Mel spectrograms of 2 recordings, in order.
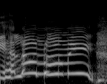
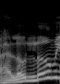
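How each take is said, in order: First: Much higher, squeaky hello; high squeaky greeting. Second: Said in the usual way. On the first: Shown as a demonstration.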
